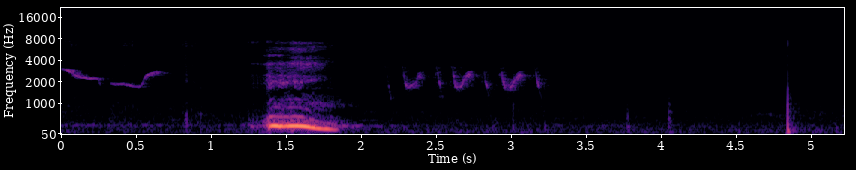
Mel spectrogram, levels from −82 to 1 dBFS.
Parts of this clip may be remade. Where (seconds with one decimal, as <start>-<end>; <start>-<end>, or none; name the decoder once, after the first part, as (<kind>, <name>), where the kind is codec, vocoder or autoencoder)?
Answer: 1.3-2.0 (vocoder, BigVGAN v2)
